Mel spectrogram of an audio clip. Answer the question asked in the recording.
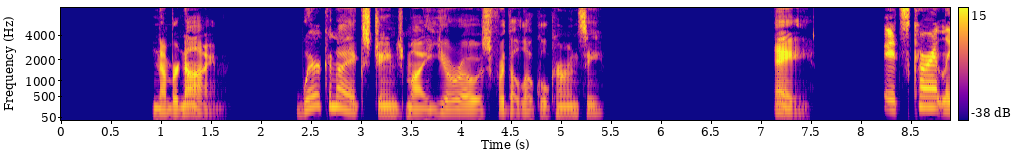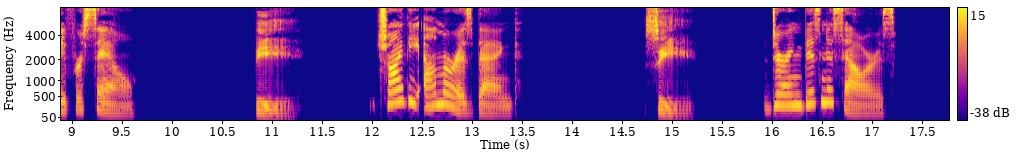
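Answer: B: Try the Amaris Bank.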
